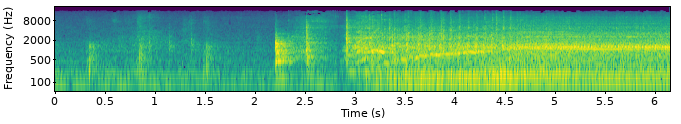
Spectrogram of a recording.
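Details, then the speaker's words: Honda EB3000c generator with stator wires disconnected from the inverter: a few pulls, then the engine catches and settles into an even, steady run; engine fine, inverter diagnosed as bad. "now the generator is going to start now and it's going to stay running because I've got this all disconnected from the inverter that tells me this inverter is bad"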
